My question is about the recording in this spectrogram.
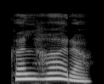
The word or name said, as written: ಕಾಲುಹಾರು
